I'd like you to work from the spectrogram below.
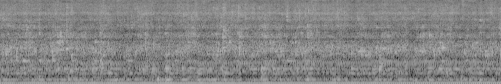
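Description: Water pours steadily from the outlet of a koi pond filter, a constant rushing gush with a low, even hum beneath it throughout.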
